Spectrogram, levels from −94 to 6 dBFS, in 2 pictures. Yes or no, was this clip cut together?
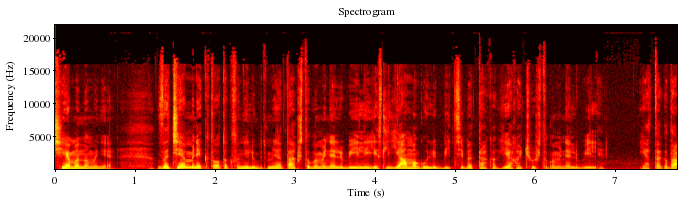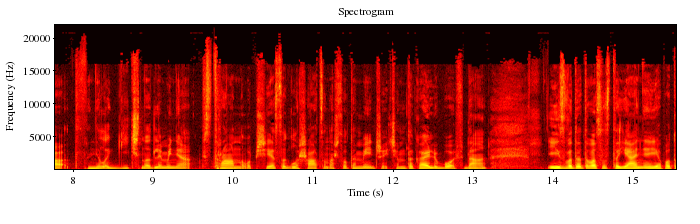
yes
